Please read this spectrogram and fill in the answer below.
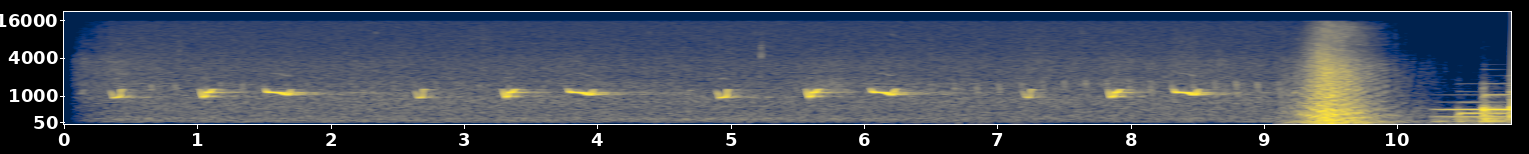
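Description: Oriental scops owl calling: four phrases about two seconds apart, each a short hoot followed by two longer, slightly down-slurred hoots. Near the end a loud whoosh swells and fades.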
